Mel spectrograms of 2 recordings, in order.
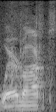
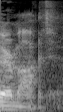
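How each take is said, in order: First: The word begins with a W sound. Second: The word begins with a V sound. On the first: Some people say it this way. "people call it the Wehrmacht too" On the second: This is how it is said in Germany. "in Germany it's pronounced with the V"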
